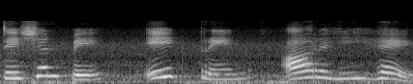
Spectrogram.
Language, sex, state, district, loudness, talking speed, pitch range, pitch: Hindi, female, Madhya Pradesh, Dhar, -15 LUFS, 100 wpm, 280-385 Hz, 295 Hz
